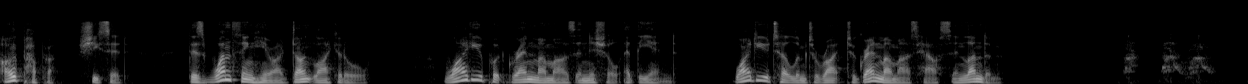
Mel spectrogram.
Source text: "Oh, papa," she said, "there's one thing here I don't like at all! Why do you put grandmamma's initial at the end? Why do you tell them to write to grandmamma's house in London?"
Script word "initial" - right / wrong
right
